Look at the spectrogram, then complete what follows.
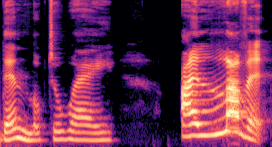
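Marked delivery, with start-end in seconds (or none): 1.8-2.7 a loud, high hoot of delight; lightly voiced uncle hooting praise. A narrator's reading. Uncle hoots to Rosie about the cheese hat, mock delight. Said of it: "Fred hooted".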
